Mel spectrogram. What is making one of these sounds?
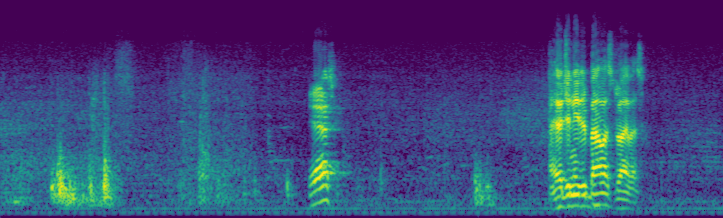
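A young man speaks with animation nearby.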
